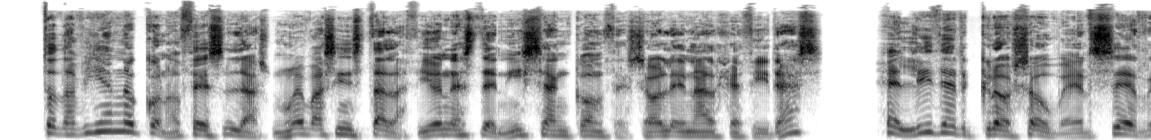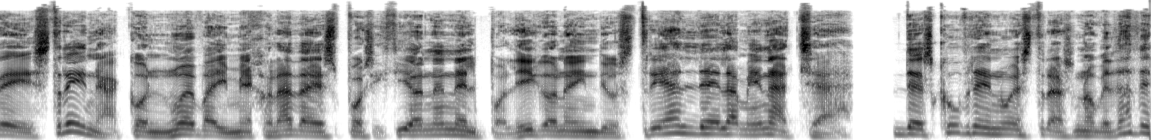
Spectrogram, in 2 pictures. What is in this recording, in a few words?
locutor voiceover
